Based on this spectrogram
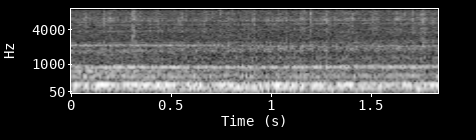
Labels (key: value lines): label: anthrophony, boat engine
recorder: HydroMoth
